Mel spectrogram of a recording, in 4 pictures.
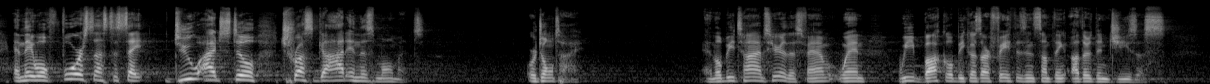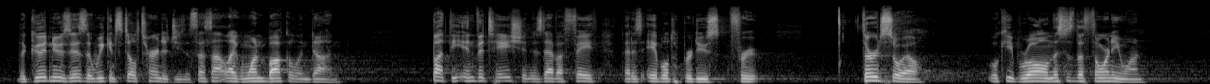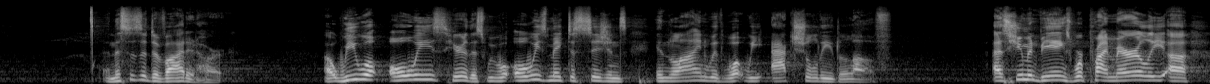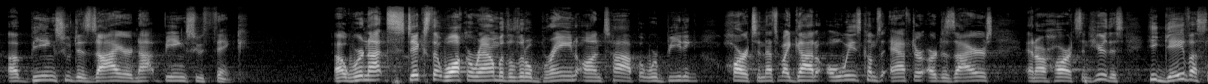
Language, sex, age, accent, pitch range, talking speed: English, male, 20-39, American, 145-185 Hz, 190 wpm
